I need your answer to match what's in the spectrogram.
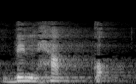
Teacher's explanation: لكن قل لي بالحاء الأول، بالحاء زي ما أقولك إزاي الحال، واخد بالك، فقل لي بالحاء وبعدين فخم لي القاف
